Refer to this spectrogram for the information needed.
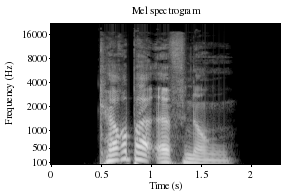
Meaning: body orifice
- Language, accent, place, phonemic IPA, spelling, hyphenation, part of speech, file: German, Germany, Berlin, /ˈkœʁpɐˌʔœfnʊŋ/, Körperöffnung, Kör‧per‧öff‧nung, noun, De-Körperöffnung.ogg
